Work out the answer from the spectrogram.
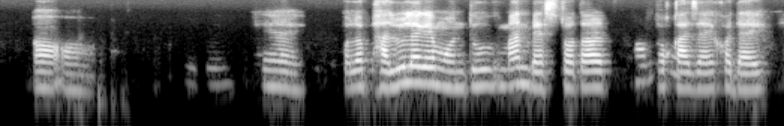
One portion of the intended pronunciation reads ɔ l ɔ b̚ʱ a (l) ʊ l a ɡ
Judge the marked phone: correct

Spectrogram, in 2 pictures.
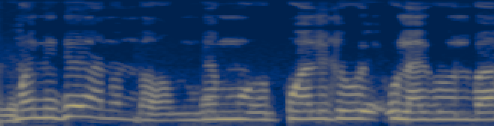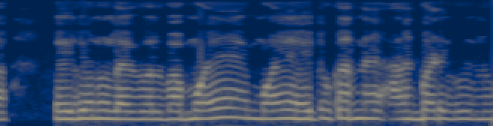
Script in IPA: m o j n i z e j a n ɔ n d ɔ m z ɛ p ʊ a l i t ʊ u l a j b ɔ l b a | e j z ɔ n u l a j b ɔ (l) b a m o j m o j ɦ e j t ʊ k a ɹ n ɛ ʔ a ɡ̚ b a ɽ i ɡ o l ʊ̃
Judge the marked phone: correct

